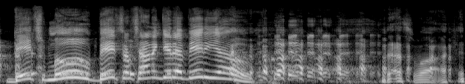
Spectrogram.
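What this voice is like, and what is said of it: Imitates another person's voice. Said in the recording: “you do that voice too good”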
